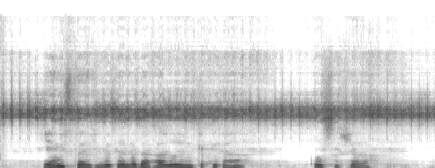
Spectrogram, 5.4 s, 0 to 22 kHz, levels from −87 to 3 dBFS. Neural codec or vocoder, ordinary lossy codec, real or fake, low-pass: codec, 44.1 kHz, 2.6 kbps, SNAC; none; fake; none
